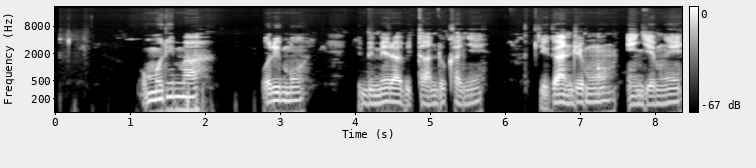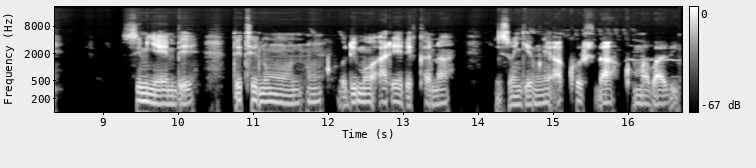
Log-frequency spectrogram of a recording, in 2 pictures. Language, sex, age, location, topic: Kinyarwanda, female, 18-24, Kigali, agriculture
